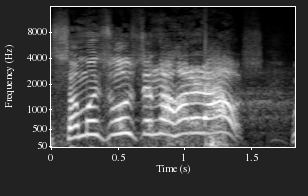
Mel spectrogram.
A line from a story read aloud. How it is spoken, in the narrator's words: there were probably some angry wet people at the end of the ride screaming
